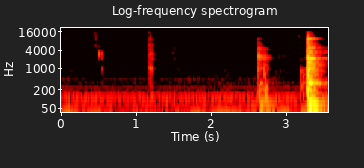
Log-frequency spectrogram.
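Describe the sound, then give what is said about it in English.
A glass of whiskey clinks during a sip: a few faint light ticks, then a dull knock and a loud, bright clink with a brief ringing tone at the end, over a low steady hum. “Let me take a little sip here.”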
